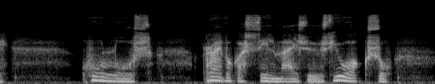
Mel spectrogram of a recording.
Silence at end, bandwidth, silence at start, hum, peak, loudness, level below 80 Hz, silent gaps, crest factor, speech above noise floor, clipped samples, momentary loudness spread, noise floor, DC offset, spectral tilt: 0.1 s; 11 kHz; 0 s; none; -8 dBFS; -23 LUFS; -50 dBFS; none; 18 dB; 22 dB; under 0.1%; 19 LU; -45 dBFS; under 0.1%; -4.5 dB/octave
